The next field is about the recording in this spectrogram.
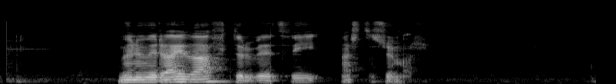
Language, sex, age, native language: Icelandic, male, 40-49, Icelandic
